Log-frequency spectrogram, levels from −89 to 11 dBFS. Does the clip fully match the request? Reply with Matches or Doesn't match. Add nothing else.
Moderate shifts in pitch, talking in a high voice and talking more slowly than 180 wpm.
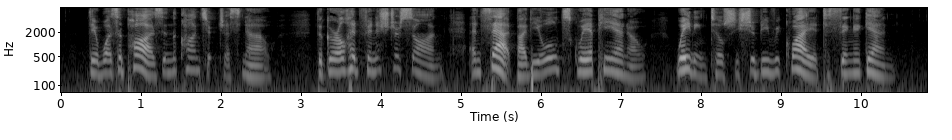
Matches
